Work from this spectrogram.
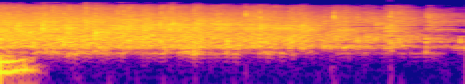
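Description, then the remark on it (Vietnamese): A crowd at a temple gathering claps for a woman singer after her song, with dense, crackling applause throughout, holding fairly loud before tapering off slightly near the end; no one speaks. “À, bài hát của cô này ờ, có giọng hát của cô hát rất là ngọt ngào ấy quý vị chúng ta cho thêm chàng pháo tay nữa nghe ừ.”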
